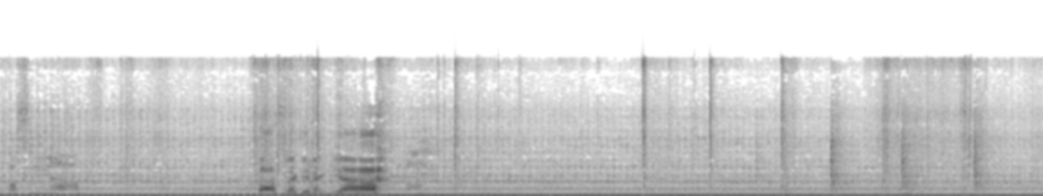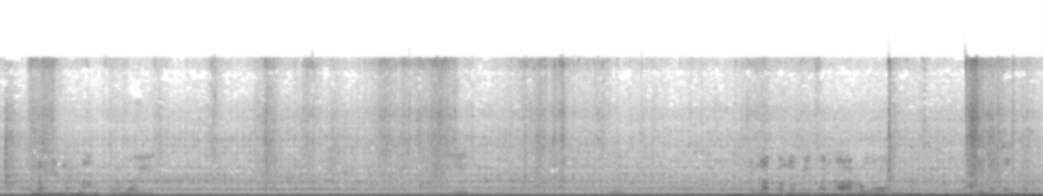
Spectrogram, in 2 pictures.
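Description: Dry leaves and branches rustle and crackle as they are handled.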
